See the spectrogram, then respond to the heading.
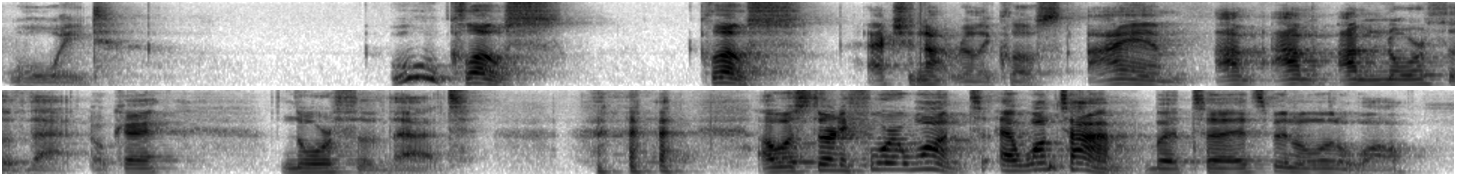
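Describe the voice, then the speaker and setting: A man in his forties hosts a travel livestream, chatting casually and rambling with plenty of ums and uhs and the odd chuckle. His medium-pitched voice is expressive, a bit bright and unhurried, with frequent pauses.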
